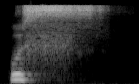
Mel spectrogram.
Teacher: Sin will get sifa of rakhawa and safir, and it will be light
